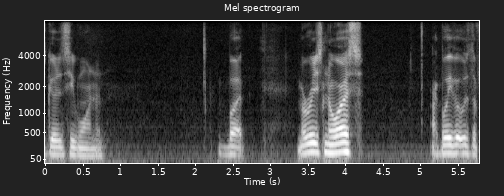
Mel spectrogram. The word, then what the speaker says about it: Morice Norris: has always pronounced it Morris Norris. His name is Maurice Norris.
